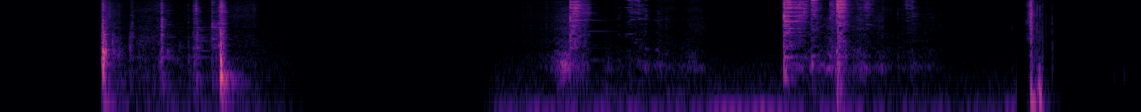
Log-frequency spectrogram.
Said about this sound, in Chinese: 你应该听出来了吧，我的左手正拿着一个打火机，而我的右手拿着一根细长的银针。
